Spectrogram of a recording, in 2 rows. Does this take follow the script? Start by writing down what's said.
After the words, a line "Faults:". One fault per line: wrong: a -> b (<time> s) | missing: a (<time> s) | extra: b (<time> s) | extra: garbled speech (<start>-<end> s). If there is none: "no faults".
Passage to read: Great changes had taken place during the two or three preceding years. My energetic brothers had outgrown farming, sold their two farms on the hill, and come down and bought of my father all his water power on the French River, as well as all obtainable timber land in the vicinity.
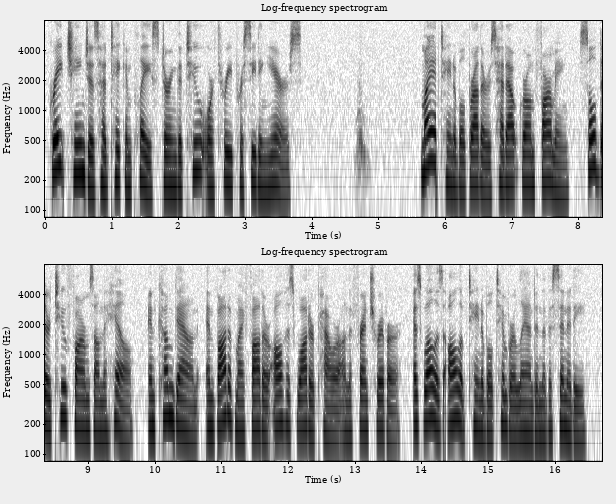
Great changes had taken place during the two or three preceding years. My obtainable brothers had outgrown farming, sold their two farms on the hill, and come down and bought of my father all his water power on the French River, as well as all obtainable timber land in the vicinity.
Faults:
wrong: energetic -> obtainable (5.8 s)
